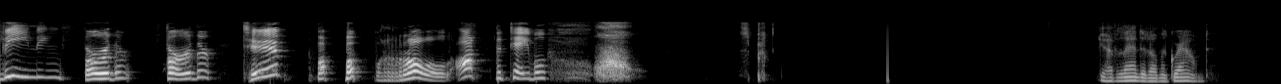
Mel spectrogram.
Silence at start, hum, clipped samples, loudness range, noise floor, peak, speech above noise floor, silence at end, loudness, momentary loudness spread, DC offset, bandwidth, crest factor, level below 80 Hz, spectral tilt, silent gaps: 0 s; none; under 0.1%; 16 LU; -72 dBFS; 0 dBFS; 54 dB; 0.85 s; -17 LUFS; 22 LU; under 0.1%; 7.6 kHz; 20 dB; -78 dBFS; -3.5 dB/octave; none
